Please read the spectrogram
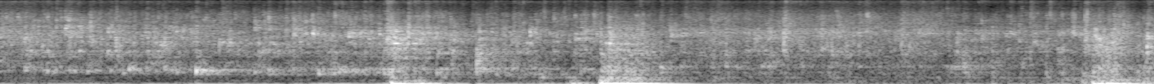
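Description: Tap water running steadily into an aluminium pressure cooker in a steel sink, with a plastic bag of potatoes rustling as it is handled. Three dull thumps, about two, three and five and a half seconds in, the loudest around three seconds in.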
